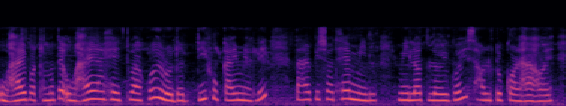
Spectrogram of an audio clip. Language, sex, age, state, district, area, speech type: Assamese, female, 18-30, Assam, Kamrup Metropolitan, urban, spontaneous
